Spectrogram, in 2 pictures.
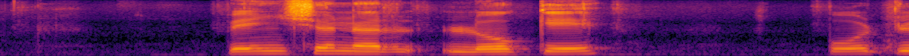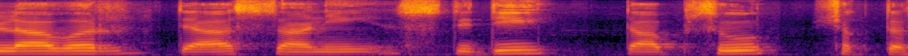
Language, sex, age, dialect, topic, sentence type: Marathi, male, 25-30, Northern Konkan, banking, statement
